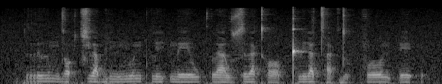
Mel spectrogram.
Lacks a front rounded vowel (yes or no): yes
